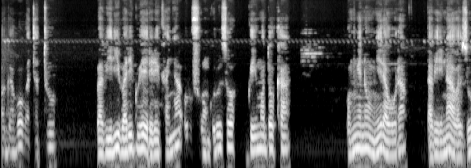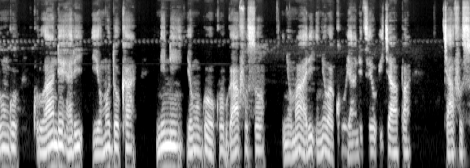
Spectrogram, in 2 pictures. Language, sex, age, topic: Kinyarwanda, male, 25-35, finance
